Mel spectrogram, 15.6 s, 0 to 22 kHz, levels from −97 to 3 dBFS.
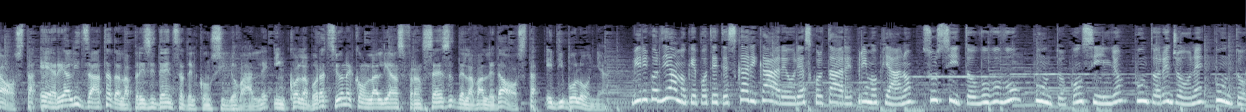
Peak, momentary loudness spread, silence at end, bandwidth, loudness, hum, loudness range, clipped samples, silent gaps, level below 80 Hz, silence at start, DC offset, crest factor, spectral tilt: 0 dBFS; 5 LU; 0 s; 11 kHz; -10 LUFS; none; 2 LU; under 0.1%; none; -30 dBFS; 0 s; under 0.1%; 10 dB; -4.5 dB/octave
